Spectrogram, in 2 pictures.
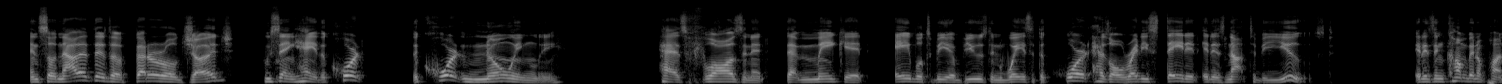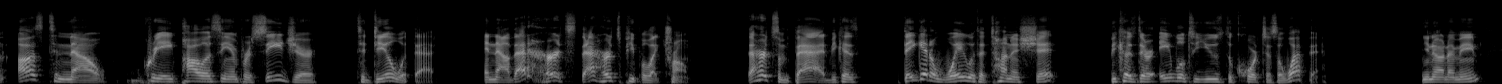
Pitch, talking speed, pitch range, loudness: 125 Hz, 185 wpm, 110-135 Hz, -32 LUFS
